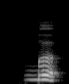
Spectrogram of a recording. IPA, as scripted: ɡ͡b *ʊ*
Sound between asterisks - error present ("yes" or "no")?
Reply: no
